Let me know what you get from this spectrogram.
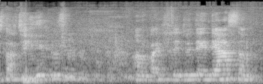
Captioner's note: laughing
